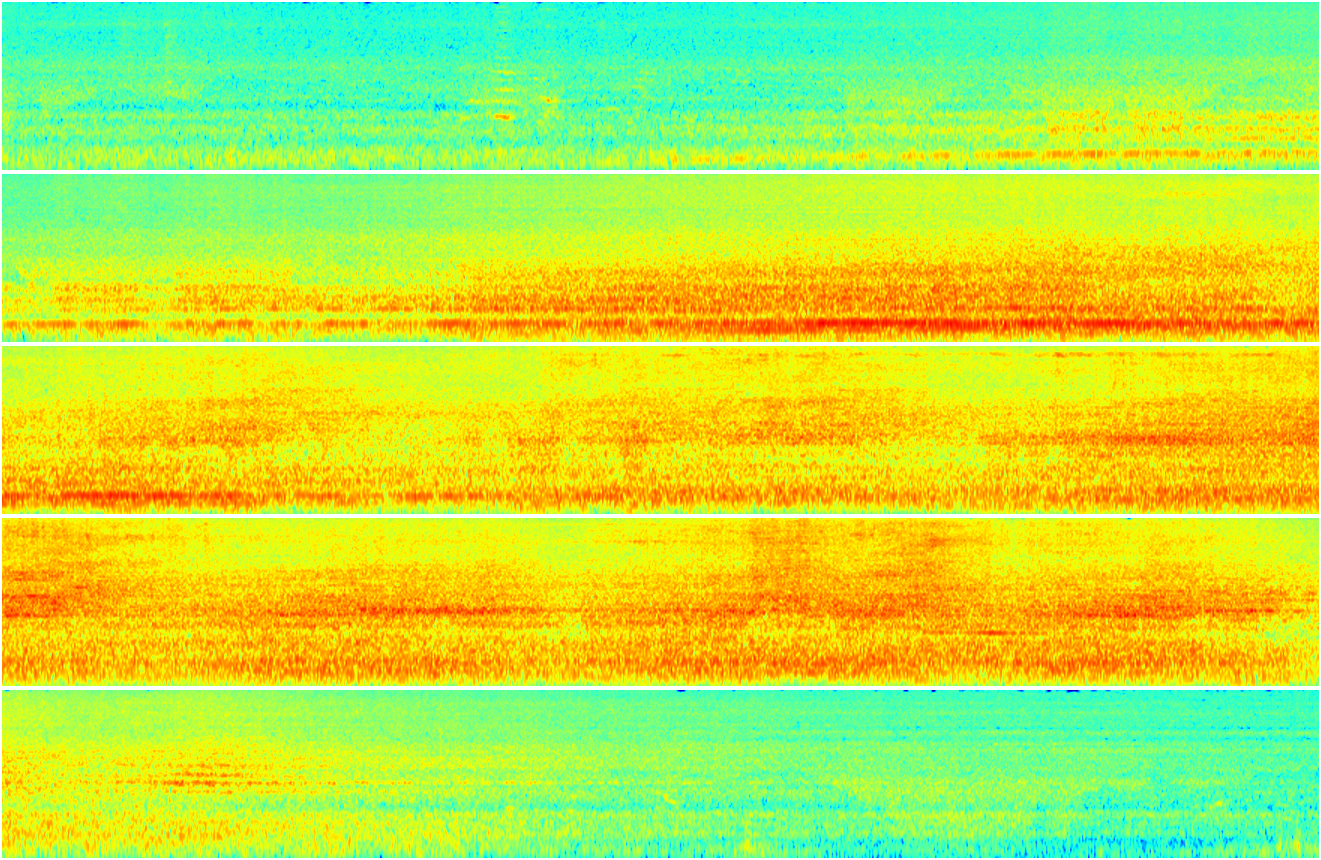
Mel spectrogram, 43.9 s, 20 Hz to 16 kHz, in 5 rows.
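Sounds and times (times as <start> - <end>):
electric locomotive humming: 0.0 - 43.9
train wheels rumbling on rails: 0.0 - 43.9.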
